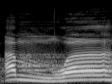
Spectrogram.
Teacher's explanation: Amwa fathah diikuti alif 2 harokat.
